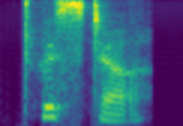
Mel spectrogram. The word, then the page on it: twister: Indian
